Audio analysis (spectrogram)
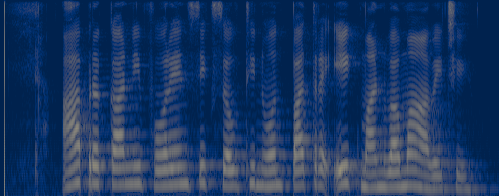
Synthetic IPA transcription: apɾəkaɾnifɔɾensiksəwt̪ʰinɔnd̪̚pat̪ɾəʔekmanʋamãaʋet͡ʃʰe

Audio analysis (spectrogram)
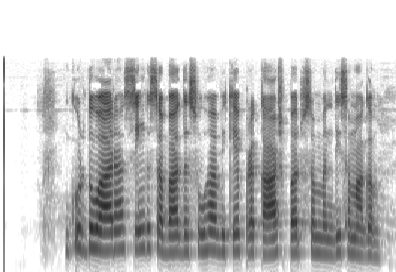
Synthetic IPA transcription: ɡʊɾd̪uʋaːɾaːsɪ̃ŋɡsɐbʱaːd̪ɐsuːɦaʋikepɾɐkaːʃpɐɾsɐmbənd̪ʱisɐmaːɡɐm

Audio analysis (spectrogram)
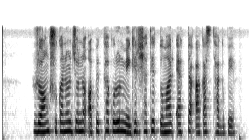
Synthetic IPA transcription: ɾɔŋʃukanoɾd͡ʑonːoʔɔpekʰːakoɾunmeɡʱeɾʃat̪ʰet̪omaɾɛk̚ʈaʔakaʃt̪ʰakbe

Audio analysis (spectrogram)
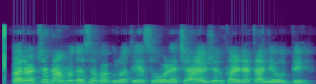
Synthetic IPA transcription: pəɾəʈt͡ɕjad̪amod̪əsəbʱaɡɾuɦat̪jasoʋɭjat͡ɕjaːjod͡ʑənkəɾɳjat̪aleɦot̪e

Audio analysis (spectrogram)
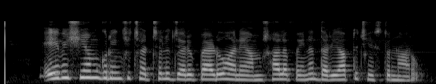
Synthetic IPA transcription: e̞ːʋiʂɐjɐmɡuɾiɲt͡ʃit͡ʃɐɾt͡ʃɐlud͡ʒɐɾipaːɽuɐne̞ːɐmʃaːlɐpɐjnɐd̪ɐɾjaːp̚t̪it͡ʃe̞ːst̪unːaːɾṵ

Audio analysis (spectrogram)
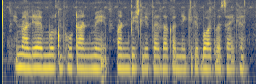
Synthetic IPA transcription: ɪmaːlijaemʊlkbʱuːʈaːnmẽpɐnbɪd͡ʒlipɛːd̪akɐɾnekeliebɔːʊt̪ʋɐsaːɪlɦɛː

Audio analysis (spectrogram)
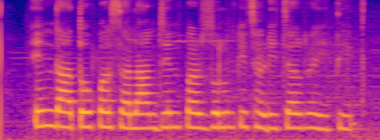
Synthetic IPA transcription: ɪnd̪aːt̪õpɐɾsɐlaːmd͡ʒɪnpɐɾzʊlmkit͡ʃʰɐɽit͡ʃɐlɾɐɦit̪ʰiː

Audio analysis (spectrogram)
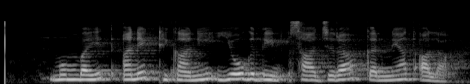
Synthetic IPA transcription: mʊmbəɪt̪ɐneːk̚ʈʰɪkaːnijoːɡd̪insaːd͡ʒɾaːkɐɾnjaːt̪ʰaːlaː

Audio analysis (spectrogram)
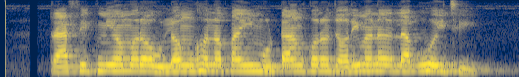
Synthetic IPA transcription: ʈɾapʰiknijɔmɔɾɔulɔŋɡʱɔnɔpaĩmoʈaɔŋkɔɾɔd͡ʒɔɾimanelaɡuɦojt͡ʃʰi

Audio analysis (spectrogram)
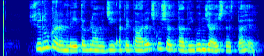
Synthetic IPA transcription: ʃʊɾuːkəɾənləiːt̪ɛːknɔːlɔːd͡ʒiːʔət̪eːkaːɾəd͡ʒkʰʊʃəlt̪aːd̪iːɡʊnd͡ʒaːɪʃd̪əst̪aːɦɛ̰ː

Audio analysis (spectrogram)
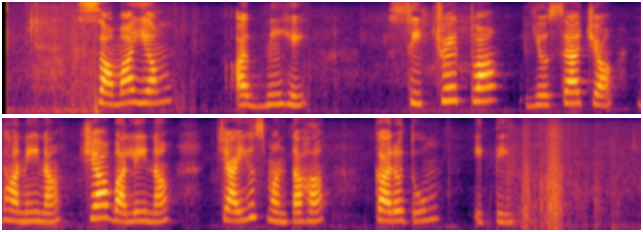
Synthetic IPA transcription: səmajəm | ə̰ɡniɦe | sit͡ɕʋet̪ʋa | jusjat͡ɕja | d̪ʱanena | t͡ɕjaʋalena | t͡ɕajusmənt̪əɦa | kəɾət̪uːm | it̪i

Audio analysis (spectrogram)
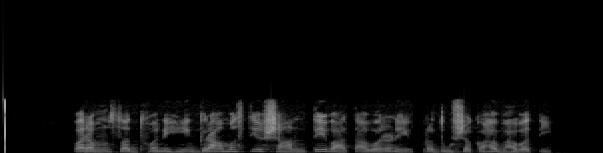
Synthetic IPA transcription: pɐɾɐmsɐd̪ʱʋɐniɦiɡɾaːmɐsjɐʃaːnt̪eːʋaːt̪aːʋɐɾɐɳiːpɾɐd̪uːʃɐkɐɦɐ̆bʱɐʋɐt̪i

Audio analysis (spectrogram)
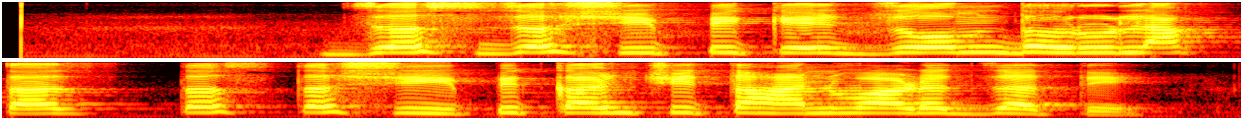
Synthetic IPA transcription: d͡zəsd͡zəɕiːpiked͡zomd̪ʱəɾuːlaɡ̚t̪at̪ːəst̪əɕiːpikãɲt͡ɕiːt̪əɦanʋaɽət̪̚d͡zat̪e

